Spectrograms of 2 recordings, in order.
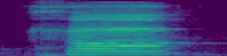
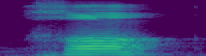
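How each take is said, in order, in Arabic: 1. صوت الخاء خفيف ونحيف. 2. صوت الخاء ثقيل ومفخَّم. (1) "ولا نقول خا" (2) "فنقول خا"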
